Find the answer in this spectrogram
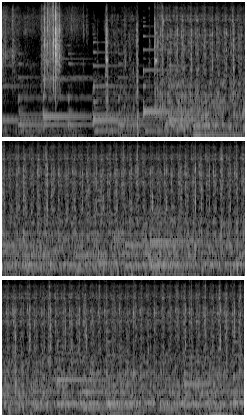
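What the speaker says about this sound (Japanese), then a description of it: "ずっとここを縫っていきます。" A sewing machine stitches a seam on a fabric smartphone pouch that has no zipper. After a few opening clicks and handling sounds, it settles into a steady, close, continuous mechanical whir with rapid needle ticking, and no voices.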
